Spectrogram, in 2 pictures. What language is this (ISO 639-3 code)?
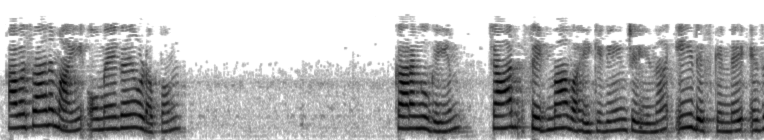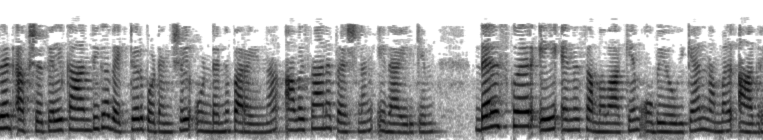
mal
